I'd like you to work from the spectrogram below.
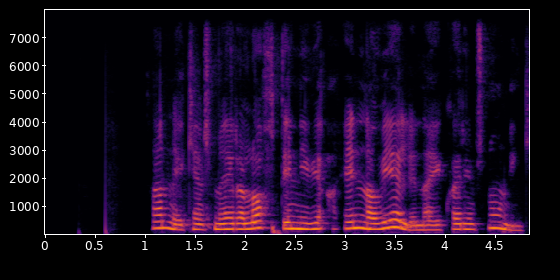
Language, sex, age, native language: Icelandic, female, 50-59, Icelandic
